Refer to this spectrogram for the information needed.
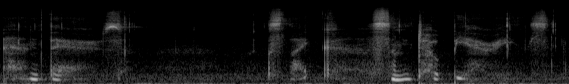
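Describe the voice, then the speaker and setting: With noticeable background noise behind it, a whisper goes very slowly. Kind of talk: ASMR picture book read-aloud, soft spoken and whispering. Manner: soft-spoken, whispering.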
